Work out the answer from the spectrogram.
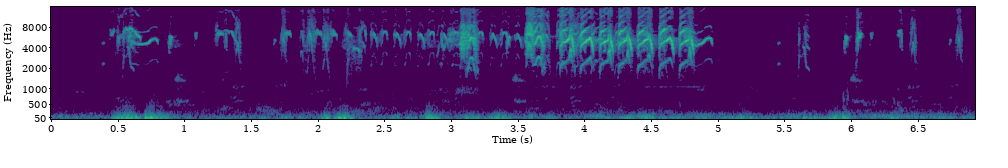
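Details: Answering song of a fighter crimson sunbird provoked by another's song: scattered high twitters give way to a loud, rapid trill of repeated hooked notes, followed by sparse sharp chips.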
